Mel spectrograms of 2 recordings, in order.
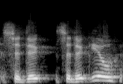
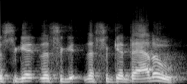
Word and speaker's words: Scudetto: So the first question is the Sudoku. Is that how you pronounce it? The Sudoku is the name given to the league title in which European country? No, it's not Sudoku then. Oh, sorry. The Scudetto is the name of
